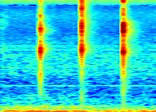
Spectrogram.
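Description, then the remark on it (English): Three crisp finger snaps at a steady, even pace, each a sharp bright click standing alone against a quiet background, like beat-poet applause. “And I would applaud you if that wouldn't really mess up the sound. Go ahead, do it. I'll beat poet you.”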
